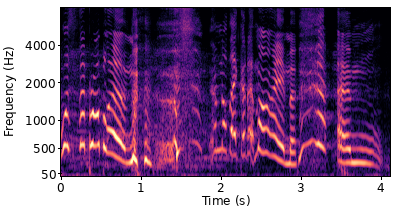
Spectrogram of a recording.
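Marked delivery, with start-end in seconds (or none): 0.0-3.0 much higher, laughing confused reply; baffled laughing. Retold or imitated. Confused locals reply to her, higher and laughing. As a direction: squeak it out through a laugh. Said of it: "They're like".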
